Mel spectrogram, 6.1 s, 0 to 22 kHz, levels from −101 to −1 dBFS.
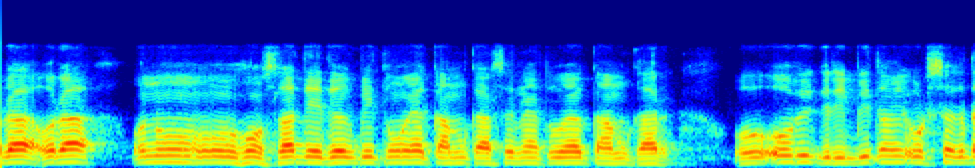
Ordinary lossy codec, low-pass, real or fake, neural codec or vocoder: Opus, 32 kbps; 7.2 kHz; fake; vocoder, 44.1 kHz, 80 mel bands, Vocos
